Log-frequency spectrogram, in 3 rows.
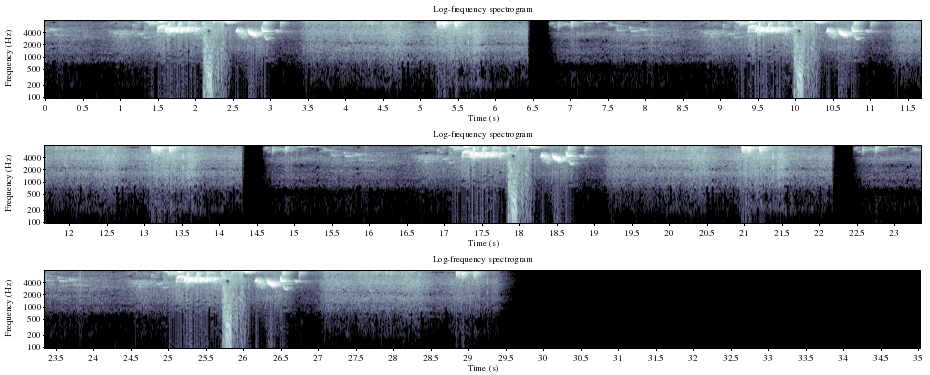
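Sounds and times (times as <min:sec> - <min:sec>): birds chirping: 0:00.0 - 0:05.9, 0:06.8 - 0:13.6, 0:14.6 - 0:21.5, 0:22.5 - 0:29.3
steady hiss: 0:00.0 - 0:29.7
sharp click: 0:02.0 - 0:02.6, 0:09.7 - 0:10.6, 0:17.6 - 0:18.5, 0:25.5 - 0:26.3.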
